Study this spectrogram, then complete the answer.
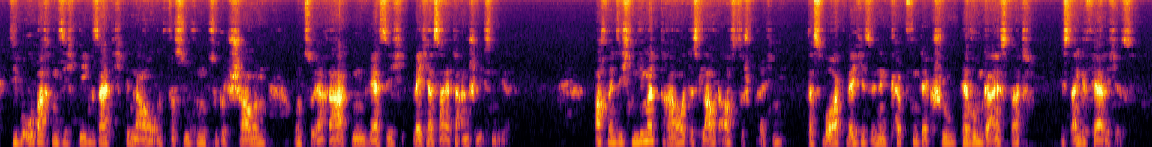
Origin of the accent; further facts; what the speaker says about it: Southern Germany, Germany; Ich komme auch aus Süddeutschland, aus einem anderen Ecke von Süddeutschland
